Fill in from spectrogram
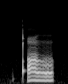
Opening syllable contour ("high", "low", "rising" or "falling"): low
